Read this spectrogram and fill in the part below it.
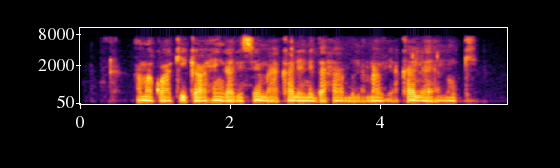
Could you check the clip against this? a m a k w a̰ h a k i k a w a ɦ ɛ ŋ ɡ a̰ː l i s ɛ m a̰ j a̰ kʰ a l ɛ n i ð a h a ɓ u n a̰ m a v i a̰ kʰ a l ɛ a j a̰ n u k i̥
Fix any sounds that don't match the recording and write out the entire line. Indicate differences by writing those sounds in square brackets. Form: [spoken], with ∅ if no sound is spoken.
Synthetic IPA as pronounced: a m a k w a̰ h a k i k a w a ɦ ɛ ŋ ɡ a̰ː l i s ɛ m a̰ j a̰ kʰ a l ɛ n i ð a h a ɓ u n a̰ m a v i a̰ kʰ a l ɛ a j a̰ n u k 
